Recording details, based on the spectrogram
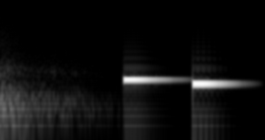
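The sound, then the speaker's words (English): Two clean electronic chime tones, a higher note followed by a slightly lower one, each sustained and fading like an airplane cabin announcement beep, after a brief patch of low rumbling noise. “The little beep noise I use whenever I edit in this podcast. It's the, an airplane announcement beep.”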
